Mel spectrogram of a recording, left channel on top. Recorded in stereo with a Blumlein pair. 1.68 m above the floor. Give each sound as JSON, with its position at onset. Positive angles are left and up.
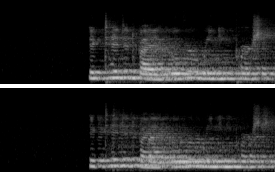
{"t": 0.9, "sound": "a woman speaking", "azimuth_deg": 50, "distance_m": 3.0}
